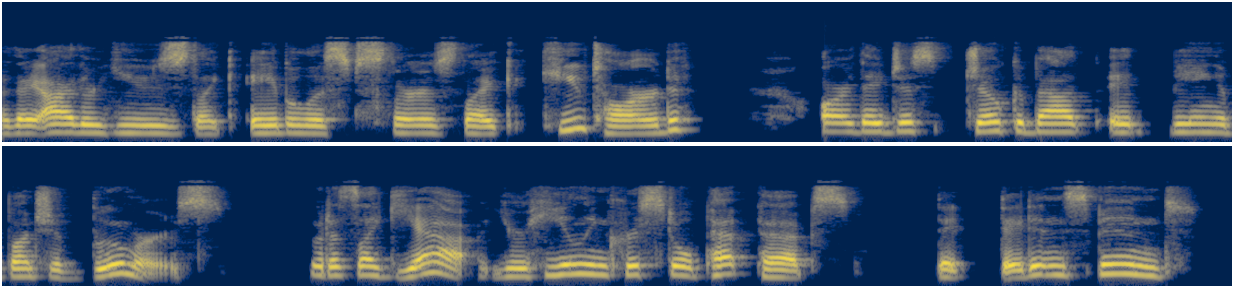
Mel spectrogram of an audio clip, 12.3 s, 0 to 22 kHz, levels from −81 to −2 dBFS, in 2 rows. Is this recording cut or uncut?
uncut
